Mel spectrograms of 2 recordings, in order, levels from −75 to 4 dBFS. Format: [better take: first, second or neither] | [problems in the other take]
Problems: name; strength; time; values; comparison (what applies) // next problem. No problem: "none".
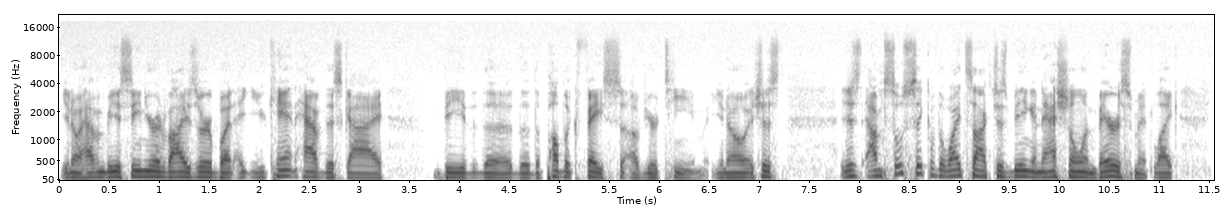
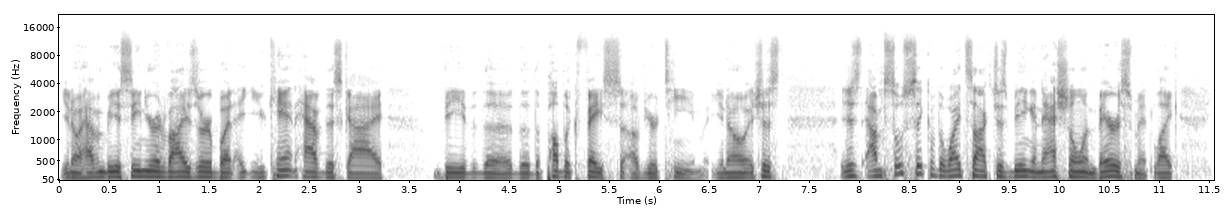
second | hiss; faint; throughout; 25 dB below the speech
